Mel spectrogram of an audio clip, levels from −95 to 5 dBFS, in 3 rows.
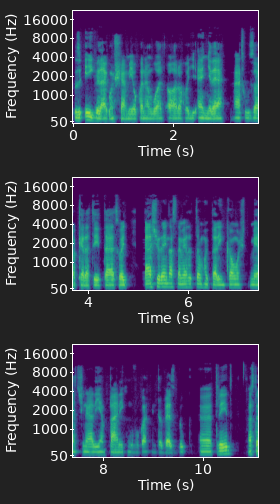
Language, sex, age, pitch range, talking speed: Hungarian, male, 20-39, 90-110 Hz, 175 wpm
